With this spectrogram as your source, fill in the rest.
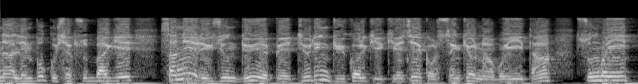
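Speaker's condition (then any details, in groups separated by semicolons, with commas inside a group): No condition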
